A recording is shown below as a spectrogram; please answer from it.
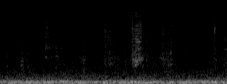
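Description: A hardcover picture book's page being turned, a brief paper rustle about a second in, over a steady low hum.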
